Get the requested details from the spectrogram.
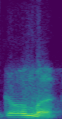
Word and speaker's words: ngoma: So it in the end, I mean, or where do you stand currently on what that in, how was it pronounced, Ngono, the drum? – Ngoma.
